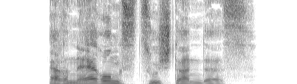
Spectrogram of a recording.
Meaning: genitive of Ernährungszustand
- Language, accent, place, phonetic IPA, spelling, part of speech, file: German, Germany, Berlin, [ɛɐ̯ˈnɛːʁʊŋsˌt͡suːʃtandəs], Ernährungszustandes, noun, De-Ernährungszustandes.ogg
